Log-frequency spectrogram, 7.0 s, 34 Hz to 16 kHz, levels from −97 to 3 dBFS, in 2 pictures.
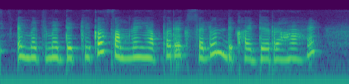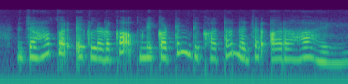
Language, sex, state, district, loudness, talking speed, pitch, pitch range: Hindi, female, Rajasthan, Jaipur, -22 LUFS, 195 wpm, 245 Hz, 230-280 Hz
